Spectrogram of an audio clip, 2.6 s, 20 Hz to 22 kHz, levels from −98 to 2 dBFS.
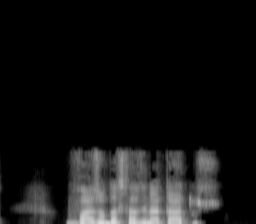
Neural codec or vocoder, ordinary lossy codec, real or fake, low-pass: autoencoder, 48 kHz, 32 numbers a frame, DAC-VAE, trained on Japanese speech; MP3, 32 kbps; fake; 7.2 kHz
